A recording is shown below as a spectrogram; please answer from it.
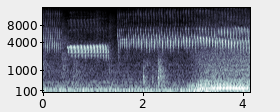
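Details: Local canary singing energetically in a champion-style song: a pure whistled note held for about a second, then a long, fast, high buzzy trill of rapidly repeated notes, with low rumbling traffic-like noise underneath.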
